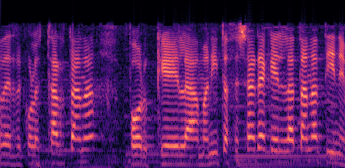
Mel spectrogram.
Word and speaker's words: Amanita caesarea: Se escribe caesárea, pero se le suele decir Amanita cesárea.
